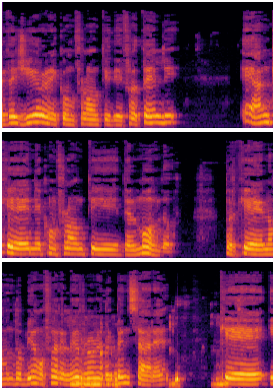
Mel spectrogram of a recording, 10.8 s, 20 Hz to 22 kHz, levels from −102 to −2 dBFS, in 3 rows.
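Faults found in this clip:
No audible faults found on review; audio path intact throughout, nothing to flag or escalate.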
